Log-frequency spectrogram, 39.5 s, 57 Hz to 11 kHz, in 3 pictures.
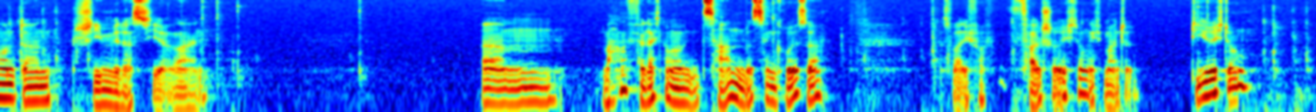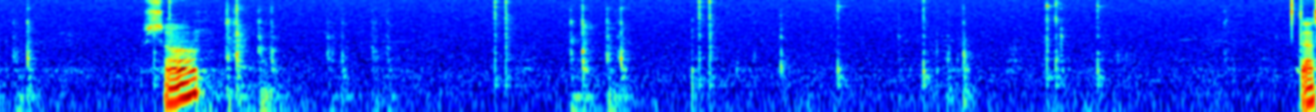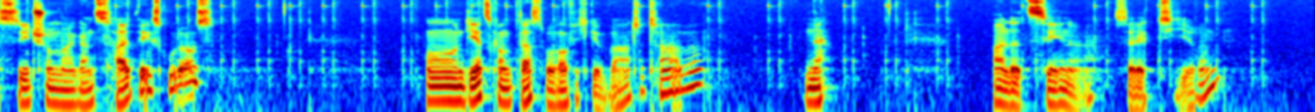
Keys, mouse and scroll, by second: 0.2 g, 2.4-5.5 middle drag, 6.3 s, 9.3 ctrl+z, 10.2 s, 12.7 g, 15.5 r, 18.9 g, 20.6-21.6 scroll down 2, 21.6-22.7 middle drag, 22.7 Tab, 23.7 right click, 24.2-26.7 middle drag, 26.7-27.5 scroll up 2, 27.5 right click, 28.2 shift+right click, 28.6 shift+right click, 29.0 shift+right click, 29.3 shift+right click, 29.6 shift+right click, 30.0 shift+right click, 30.4 shift+right click, 30.8 shift+right click, 31.1 shift+right click, 31.4 shift+right click, 31.9 shift+right click, 32.8 shift+right click, 33.5 shift+right click, 34.1 shift+right click, 34.8 shift+right click, 35.2 shift+right click, 35.8 shift+right click, 36.6 shift+right click, 37.3 shift+right click, 38.0 shift+right click, 38.4 shift+right click, 38.9 shift+right click.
